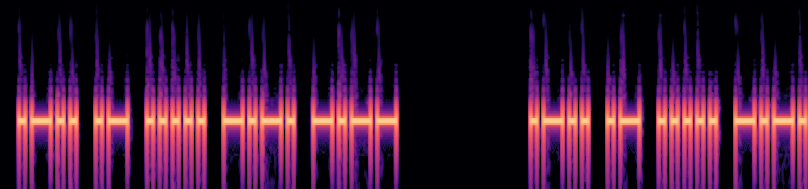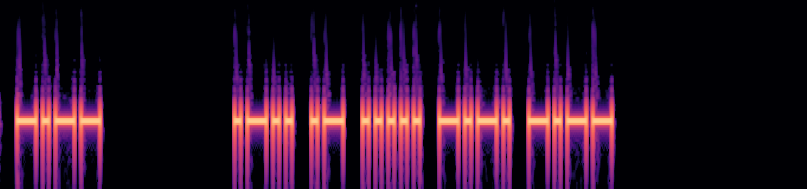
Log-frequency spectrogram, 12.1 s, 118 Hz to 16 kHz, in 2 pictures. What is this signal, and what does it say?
Morse code, heard as a keyed tone, about 25 wpm, 700 Hz. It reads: LA5CY LA5CY LA5CY
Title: DXCC-100 Call Signs - 5 Characters - Repeated 3x - 25wpm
